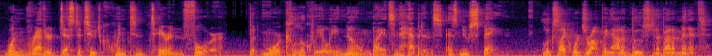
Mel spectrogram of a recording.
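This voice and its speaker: A man's voice: on the low side, measured pace, a little hiss or hum, lightly acted. A man playing a roguish space smuggler in a scripted sci-fi audio drama, wry, defiant and sardonic. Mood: solemn, reporting.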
